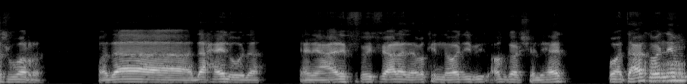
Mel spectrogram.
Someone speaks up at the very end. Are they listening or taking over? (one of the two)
listening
